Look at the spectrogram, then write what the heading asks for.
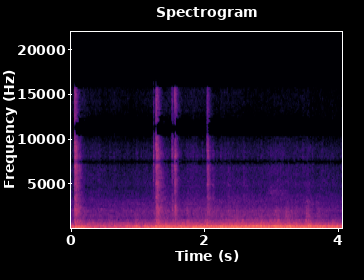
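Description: Steady low rumble of a stainless-steel economy passenger coach running along the rails, heard from inside the cabin. A few short sharp clicks come at the start and again between one and two seconds in.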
